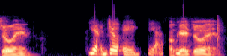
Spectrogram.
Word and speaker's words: Joainne: Yes, Joane. Nice to meet you, Tona. It's pronounced Joane.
